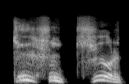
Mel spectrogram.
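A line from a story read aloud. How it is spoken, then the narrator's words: Hissed. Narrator (Russian): зашипел на него один из компаньонов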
